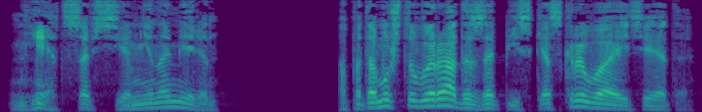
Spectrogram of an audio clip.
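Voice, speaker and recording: A man voicing a meek, gentle young prince who speaks mildly and patiently in an audiobook. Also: lowish voice, big pitch swings, normal speed, dry recording, clean studio sound. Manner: mild, patient, earnest. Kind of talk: audiobook character voice.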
